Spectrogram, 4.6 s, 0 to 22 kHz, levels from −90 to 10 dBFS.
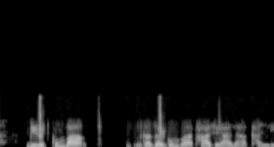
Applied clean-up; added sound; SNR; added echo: classical method spectral subtraction.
